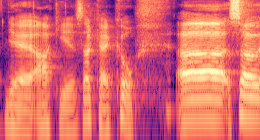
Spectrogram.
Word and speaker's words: Arceus: legends rks is that is that how you pronounce it um i say arceus yeah um yeah yeah i think there's a few different pronunciations going around but that's personally what i say yeah arceus okay cool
